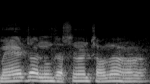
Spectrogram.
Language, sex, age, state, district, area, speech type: Punjabi, male, 45-60, Punjab, Mansa, urban, spontaneous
